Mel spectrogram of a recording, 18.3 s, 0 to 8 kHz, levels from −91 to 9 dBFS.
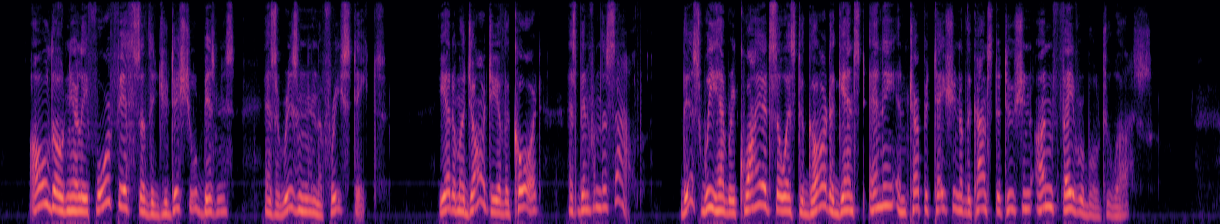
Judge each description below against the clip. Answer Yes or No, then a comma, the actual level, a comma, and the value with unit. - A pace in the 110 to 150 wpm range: Yes, average, 140 wpm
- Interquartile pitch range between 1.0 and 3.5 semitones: No, average, 4.2 semitones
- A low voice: No, high, 190 Hz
